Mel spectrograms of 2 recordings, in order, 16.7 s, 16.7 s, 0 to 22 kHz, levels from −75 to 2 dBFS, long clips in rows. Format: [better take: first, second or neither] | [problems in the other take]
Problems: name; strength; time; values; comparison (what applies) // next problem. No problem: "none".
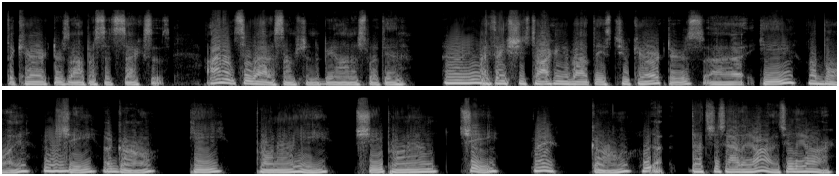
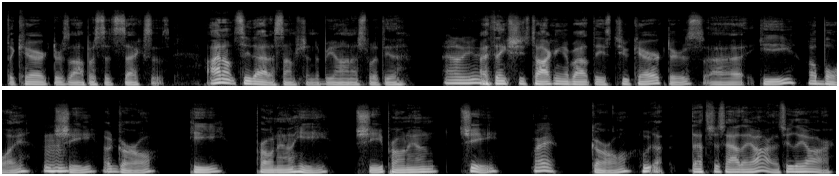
second | distortion; heavy; 27% of the sound clipped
